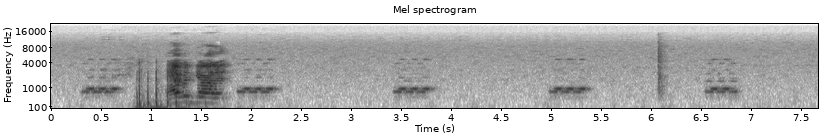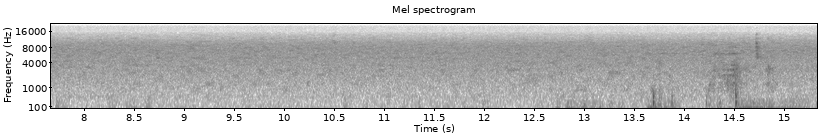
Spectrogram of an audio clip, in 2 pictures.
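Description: A landline cordless house phone sitting badly in its charging dock gives several short, evenly spaced electronic beeps, with a brief spoken remark near the start and faint clicks and handling later.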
